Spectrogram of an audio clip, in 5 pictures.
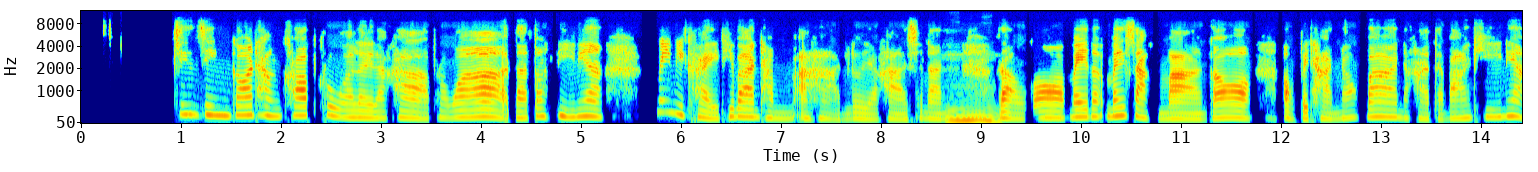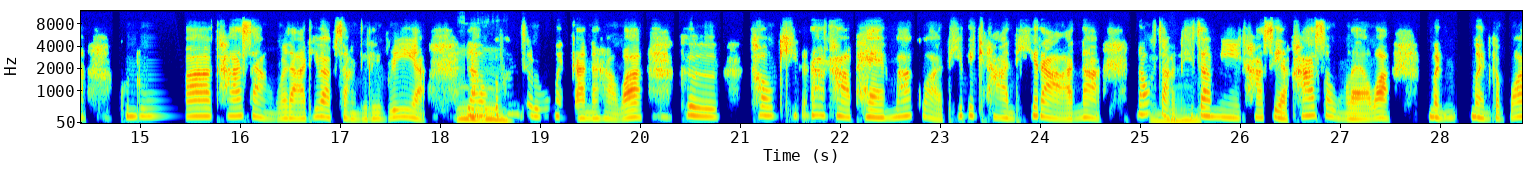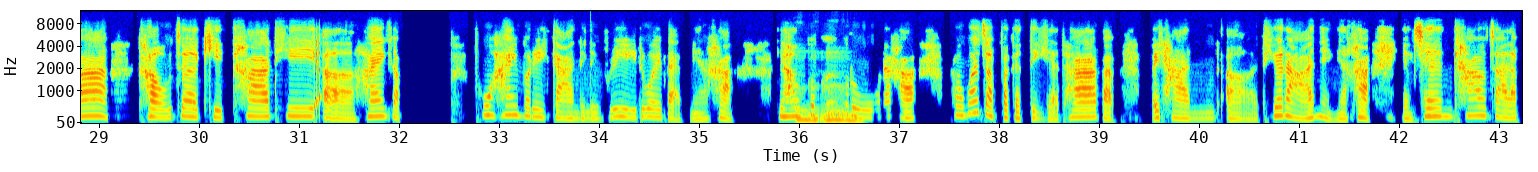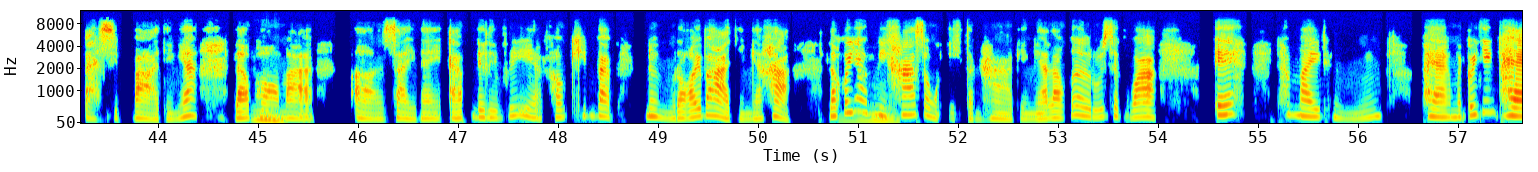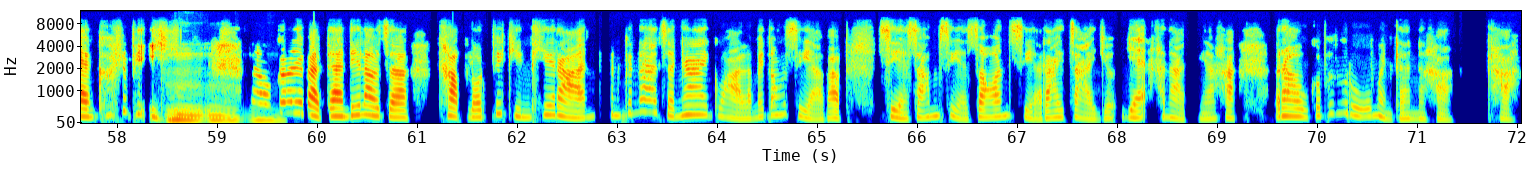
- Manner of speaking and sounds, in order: tapping; laughing while speaking: "ขึ้นไปอีก"
- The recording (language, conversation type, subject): Thai, advice, ทำอาหารที่บ้านอย่างไรให้ประหยัดค่าใช้จ่าย?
